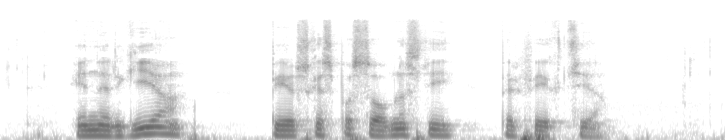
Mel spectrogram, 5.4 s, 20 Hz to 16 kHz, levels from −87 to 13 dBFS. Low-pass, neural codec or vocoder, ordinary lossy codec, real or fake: 9.9 kHz; none; none; real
